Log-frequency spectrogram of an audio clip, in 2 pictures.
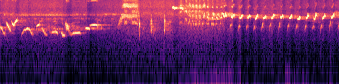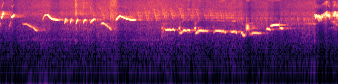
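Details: White-rumped shama song used as a training recording for young trotol birds. Varied loud whistles, falling slurs and a fast run of repeated sharp notes, then lower warbled phrases and a rising whistle at the end.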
